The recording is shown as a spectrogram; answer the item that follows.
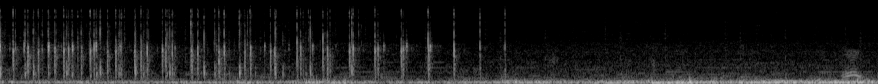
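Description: A small crowd applauding, the hand claps thinning out and stopping about five seconds in, over a steady low rumble.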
